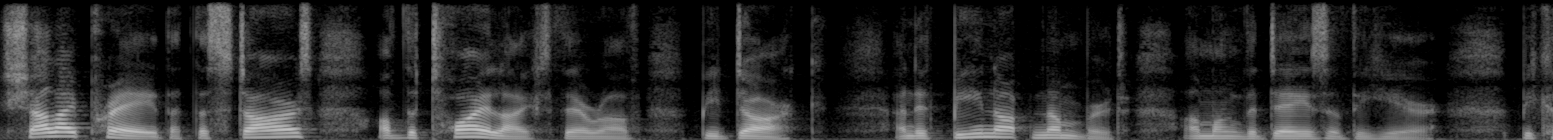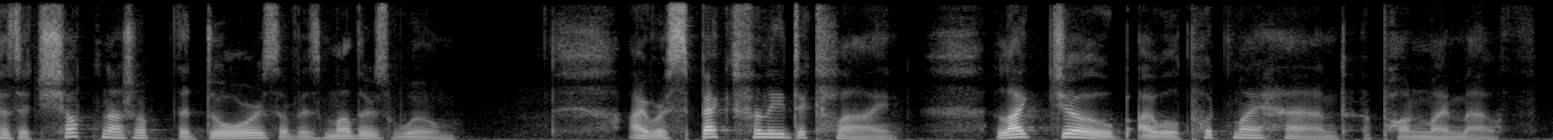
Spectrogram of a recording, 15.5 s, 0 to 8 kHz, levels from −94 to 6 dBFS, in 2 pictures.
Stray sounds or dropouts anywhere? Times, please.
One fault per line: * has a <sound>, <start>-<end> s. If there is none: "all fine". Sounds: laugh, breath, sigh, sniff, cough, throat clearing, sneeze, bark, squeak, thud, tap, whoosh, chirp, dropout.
all fine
